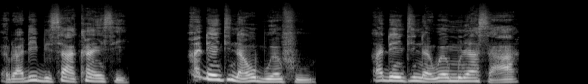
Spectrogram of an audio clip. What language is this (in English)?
Akan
